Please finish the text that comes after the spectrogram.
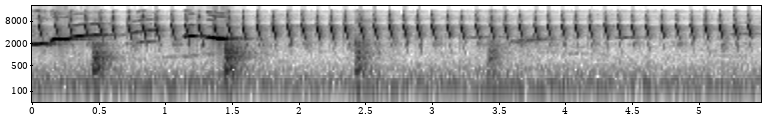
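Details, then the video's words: Hill prinia master bird used to train other songbirds' speed. It gives a long, fast 'tembakan' run of high, clipped notes, steady and machine-gun-like. Low dull knocks and a couple of rising whistles sound early on. "CIBLEK GUNUNG || Melatih Speed dan Tembak Burung Gacoan"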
